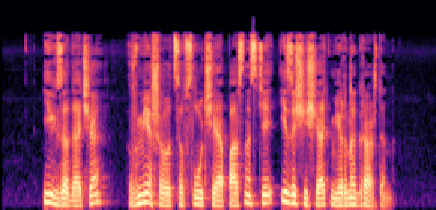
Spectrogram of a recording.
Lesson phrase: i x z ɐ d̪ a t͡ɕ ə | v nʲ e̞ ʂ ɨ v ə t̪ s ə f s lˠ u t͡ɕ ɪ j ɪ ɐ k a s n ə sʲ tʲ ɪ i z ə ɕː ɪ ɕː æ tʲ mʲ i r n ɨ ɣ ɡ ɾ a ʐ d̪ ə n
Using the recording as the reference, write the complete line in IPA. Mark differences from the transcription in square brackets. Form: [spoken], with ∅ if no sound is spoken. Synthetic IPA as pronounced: i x z ɐ d̪ a t͡ɕ ə | v [mʲ] e̞ ʂ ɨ v ə t̪ s ə f s lˠ u t͡ɕ ɪ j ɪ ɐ [p] a s n ə sʲ tʲ ɪ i z ə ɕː ɪ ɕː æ tʲ mʲ i r n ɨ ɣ ɡ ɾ a ʐ d̪ ə n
